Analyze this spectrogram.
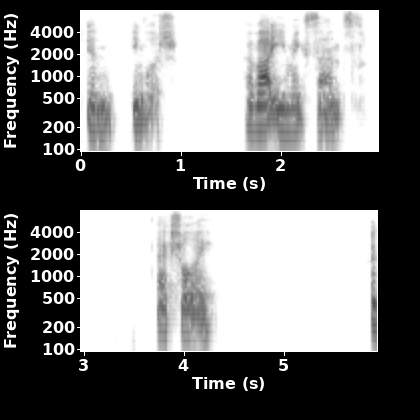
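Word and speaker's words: Hawaiʻi: The traditional spelling for Hawaii and pronunciation is hava. Basically, the a and the h emerge and the w and the i merge. The w makes a v sound since it's surrounded by vowels.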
